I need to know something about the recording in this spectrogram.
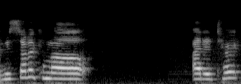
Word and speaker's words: Mustafa Kemal Atatürk: So can you act like, I'm sorry, Mustafa Kemal Atatürk, is that how you pronounce it?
